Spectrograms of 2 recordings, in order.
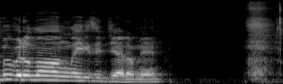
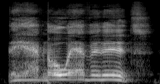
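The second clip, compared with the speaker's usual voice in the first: whispered aside, as if sharing a secret; hushed, conspiratorial jab; mock whisper; 5 semitones higher than usual. Aside mocking the opponents' claims.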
